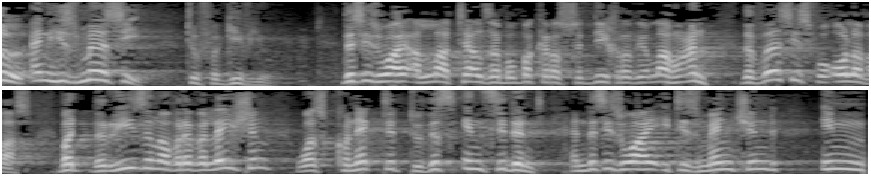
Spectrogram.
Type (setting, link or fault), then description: setting, large echoing room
